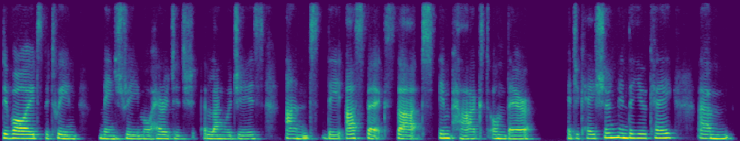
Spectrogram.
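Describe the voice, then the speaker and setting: A woman, by birth, gives a measured conference presentation over a video call. Her voice sits on the low side and sounds mellow and dark. She often restarts her phrases as she goes. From Finland. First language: Finnish. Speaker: conference speaker.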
